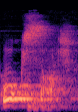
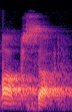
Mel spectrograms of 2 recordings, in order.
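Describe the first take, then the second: First: The first vowel is a rounded o sound. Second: The first vowel is an open a sound.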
